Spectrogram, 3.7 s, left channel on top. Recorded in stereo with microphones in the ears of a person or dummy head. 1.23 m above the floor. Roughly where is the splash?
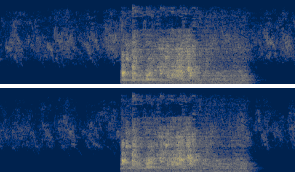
Centre.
